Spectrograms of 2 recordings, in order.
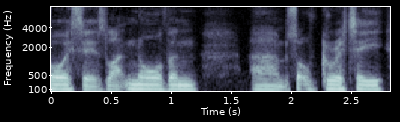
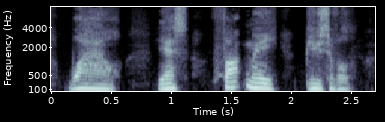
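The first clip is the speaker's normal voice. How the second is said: energetic, animated chef voice. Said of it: "you've gotta get that energy".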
